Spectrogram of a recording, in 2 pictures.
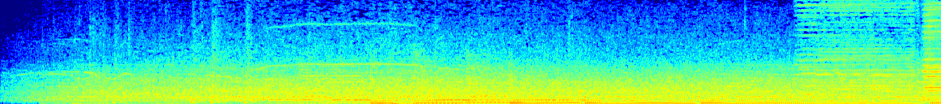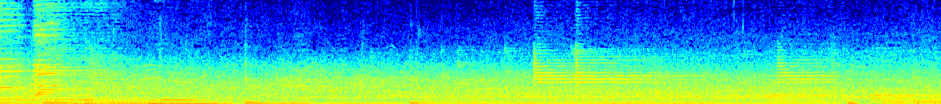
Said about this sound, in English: you can hear the reaction of the crowd when they see what's about to happen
